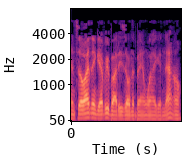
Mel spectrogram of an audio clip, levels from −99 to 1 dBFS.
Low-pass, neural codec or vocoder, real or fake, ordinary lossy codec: 7.2 kHz; none; real; MP3, 24 kbps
